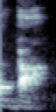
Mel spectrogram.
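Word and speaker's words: the: তুমি উচ্চারণ করবা টি এইচ ই কে তুমি উচ্চারণ করবা দা।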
